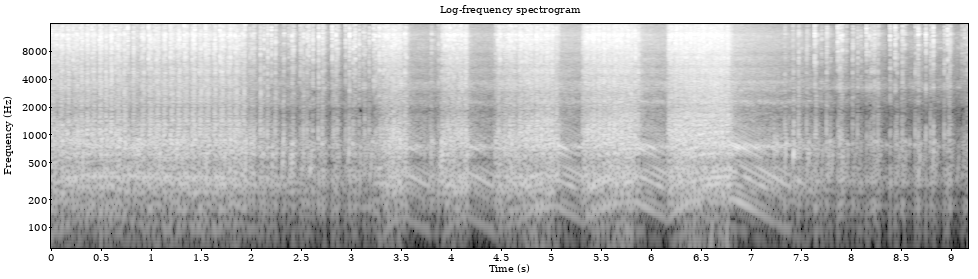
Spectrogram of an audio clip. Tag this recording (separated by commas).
vroom, Engine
